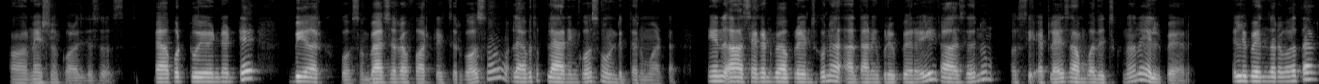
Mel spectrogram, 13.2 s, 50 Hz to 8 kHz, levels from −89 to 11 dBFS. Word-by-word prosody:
ఆ! - - -8 0.2
National 120 -1 -7
colleges. 95 +1 -12 0.4
Paper 140 +2 +2
2 155 - +2
ఏంటంటే, 150 +7 +1 0.5
B.Arch 155 -4 +4
కోసం 110 +1 -10
బ్యాచిలర్ 125 +1 +3
ఆఫ్ 125 +1 -11
ఆర్కిటెక్చర్ 115 -1 -10
కోసం 240 - -2 0.2
లేపోతే 150 +1 0
ప్లానింగ్ 135 -3 +4
కోసం 150 +3 -3
ఉండ్డిద్దనమాట. 110 -4 -11 0.4
నేను 170 0 +3
ఆ! - - +6 0.2
సెకండ్ 150 0 0
పేపర్ 145 -1 +4
ఎంచుకొని 155 +7 -3 0.3
దానికి 130 -1 -3
ప్రిపేర్ 130 +1 -2
అయ్యి 215 - +4
రాసాను. 140 - 0 0.2
ఆహ్, 125 - -12
సి - - -6
ఎట్లయిన 130 +3 -1
సంపాదించుకున్నాను 125 - -2
ఎళ్ళిపోయాను. 105 -9 -3 0.4
ఎళ్ళిపోయిన 170 -2 +5
తర్వాత 165 +2 0
135 Hz, 145 wpm, -24 LUFS, 120-150 Hz, 0.5 s, ఆ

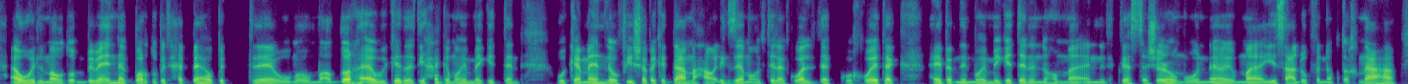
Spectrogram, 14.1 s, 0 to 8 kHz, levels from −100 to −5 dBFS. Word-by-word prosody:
أو 120 0 +6
الموضوع 120 +3 0
بما 120 +1 +2
أنكَ 155 -1 0
برضو 155 +1 +1
بتحبها 145 +2 0
وبت 145 -5 -1 0.3
وم 105 +1 +1
ومقدرها 110 +5 +3
أوي 150 -1 +2
كده 175 -6 +2
دي 130 - -2
حاجة 165 -4 -2
مهمّة 130 -1 -3
جدًا. 115 -8 -5 0.4
وكمان 130 +8 +2
لو 110 -6 +2
في 135 +6 -3
شبكة 140 -3 -1
دعم 130 +1 +3
حواليك 105 +4 -2
زي 125 -1 +2
ما 110 - -5
قلت 105 +4 -5
لك، 120 -2 -2
والدك 125 -2 +1
وأخواتك - - +2 0.3
هيبقى 120 -1 +2
من 110 +1 -5
المهم 115 +4 -2
جدًا 120 -1 0
إن 110 -1 -5
همّ 120 +2 -5
أنكَ 110 -2 -3
تستشيرهم، 140 -2 0
وإن 110 -1 -4
همّ 115 +1 0
يساعدوك 110 +3 +1
في - - -7
أنكَ 110 -1 -7
تقنعها، 125 -2 +2
120 Hz, 175 wpm, -26 LUFS, 110-135 Hz, 0.4 s, أو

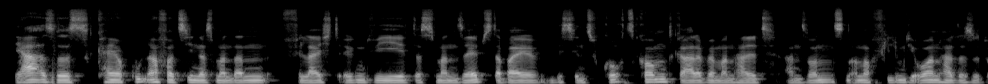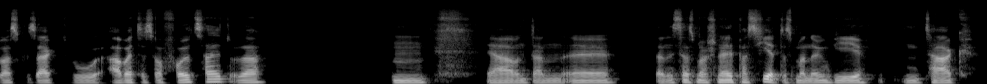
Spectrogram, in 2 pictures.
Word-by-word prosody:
ja, 105 +2 +6
also 105 -1 +2
das 100 0 +1
kann 105 - -2
ich 100 - +6
auch 100 0 -2
gut 120 - -2
nachvollziehen, 105 -2 +2
dass 90 0 +1
man 90 -1 0
dann 95 - 0
vielleicht 90 - -2
irgendwie 95 -1 0
dass 95 +1 -2
man 90 -1 -1
selbst 95 +4 +1
dabei 90 +1 +2
'n 90 - -14
bisschen 90 -1 -4
zu - - -6
kurz 110 +1 -3
kommt, 115 +2 +1
gerade 90 0 +1
wenn 90 -2 -1
man 85 0 -3
halt 85 0 -3
ansonsten 90 +5 -2
auch - - -8
noch 95 +1 -2
viel 95 0 -8
um 100 - -1
die 95 - -3
Ohren 100 +1 +2
hat. 90 -1 -1
Also, 90 -2 -4
du 85 - -4
hast 90 - +1
gesagt, - - -1
du 85 0 -3
arbeitest 95 +1 +1
auch 85 - -2
Vollzeit, 120 +5 +2
oder? 95 +1 +1 1.3
Mhm. 90 +1 -1 0.6
Ja, 80 -1 +2
und 85 +1 -4
dann, 80 0 -2
äh 90 0 0 0.4
dann 80 - -1
ist 85 +4 -2
das 95 -1 +2
mal 95 -2 +2
schnell 100 +1 +4
passiert, 100 -2 +4
dass - - -5
man 85 -1 0
irgendwie 90 0 +2 0.4
'n 85 -1 -6
Tag 85 -1 +1
90 Hz, 180 wpm, -25 LUFS, 85-100 Hz, 1.3 s, ja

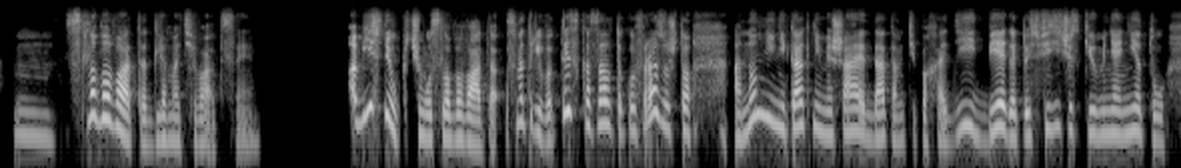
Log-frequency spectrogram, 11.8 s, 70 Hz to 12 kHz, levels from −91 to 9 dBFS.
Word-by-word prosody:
м, 190 -3 -12
слабовато 290 - +3
для 165 +3 -6
мотивации. 165 0 -8 1.0
Объясню, 350 - +3
почему 180 +1 -1
слабовато. 175 - +1
Смотри, 280 -8 -3
вот 175 0 -5
ты 395 - +5
сказал 270 -5 0
такую 215 +1 -5
фразу, 365 - +2
что: 215 -2 -2 0.4
"Оно 215 - 0
мне 345 -4 0
никак 245 +1 +2
не 235 - -4
мешает, 200 -1 +1
да, 180 +1 +2
там, 170 -3 -9
типа, - - -10
ходить, 225 +5 -5
бегать". 200 -1 +3
То - - -2
есть 190 - -3
физически 230 -3 -4
у - - -4
меня 200 +1 -1
нету, 195 -5 -5
205 Hz, 150 wpm, -23 LUFS, 180-250 Hz, 1.0 s, ты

